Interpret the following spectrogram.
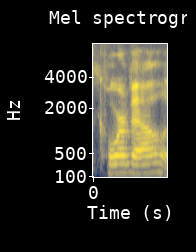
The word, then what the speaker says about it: Qorval: So my business is Corval. It's spelled Qorval Partners, and we are based in Naples.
